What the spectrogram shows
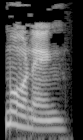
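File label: "morning", English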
